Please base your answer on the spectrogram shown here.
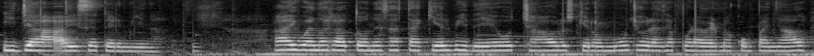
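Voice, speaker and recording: A woman's voice: on the high side, dark tone. A young woman reading a comic aloud and reacting, gushing and sighing often. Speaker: webcomic reaction vlogger. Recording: echoey room. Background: faint music.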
